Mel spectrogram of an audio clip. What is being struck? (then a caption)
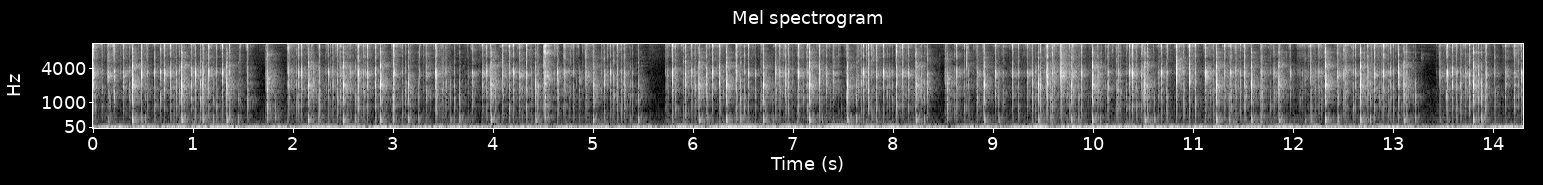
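Mechanical keyboard with plastic keycaps and aluminium plate. A compact red custom mechanical keyboard with plastic keycaps, an aluminium plate and lubed SP Star Sacramento switches is typed on rapidly with the fingertips of both hands. Dense, fast clacky keystrokes with a bright, crisp top run almost continuously, broken by a few brief pauses, over a steady low hum.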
